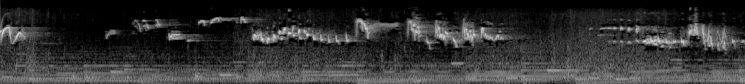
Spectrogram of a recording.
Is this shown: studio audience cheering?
no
